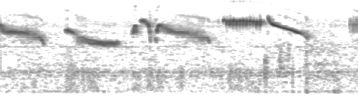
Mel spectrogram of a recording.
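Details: Eurasian skylark in the Eifel delivering clear descending whistles, a quick rattling trill and sweeping slurred notes in rapid succession, with a low constant hum in the background.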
